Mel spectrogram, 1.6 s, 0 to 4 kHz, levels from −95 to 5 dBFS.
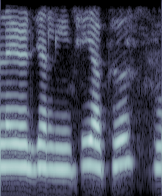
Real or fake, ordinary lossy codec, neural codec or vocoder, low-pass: real; none; none; 3.6 kHz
